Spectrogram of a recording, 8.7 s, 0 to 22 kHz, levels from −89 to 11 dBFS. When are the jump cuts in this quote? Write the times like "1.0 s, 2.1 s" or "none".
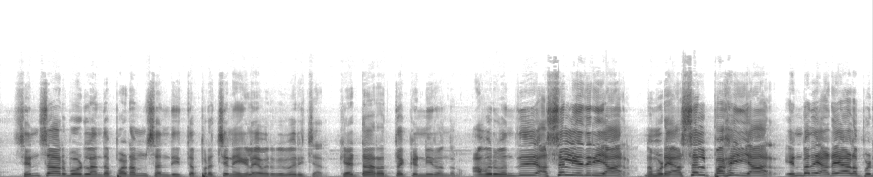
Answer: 3.2 s, 4.6 s, 6.3 s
